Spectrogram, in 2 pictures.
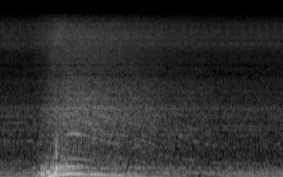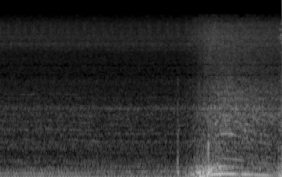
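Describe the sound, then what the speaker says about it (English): A BMW engine idles, then revs sharply twice with a few seconds between, each rev rising briefly with a rough, uneven stutter before dropping back. "When I tap the gas, there's a stutter when it jumps off."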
